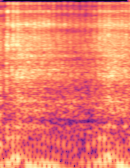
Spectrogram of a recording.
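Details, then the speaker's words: Honda Revo motorcycle, after replacing the timing (cam) chain parts to cure a rough sewing-machine-like engine noise: an even, steady low pulse at idle with no clatter or chain rattle, a smooth healthy idle. "kita kita lakukan pengetesan memastikan perbaikannya kita tes nasinya suaranya adem jalur dan tidak kayak mesin jahit lagi"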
